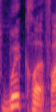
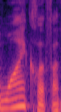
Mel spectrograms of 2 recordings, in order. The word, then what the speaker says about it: Wycliffe: But John, we thank you so much for your ministry, and it's Wycliffe. I thought it was Wycliffe.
